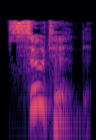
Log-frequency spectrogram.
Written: suited

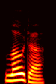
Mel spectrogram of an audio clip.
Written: Lota

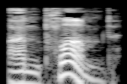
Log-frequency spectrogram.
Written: unplumbed

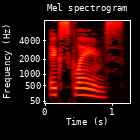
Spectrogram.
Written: exclaims

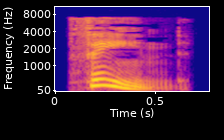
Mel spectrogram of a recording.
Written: feigned

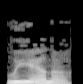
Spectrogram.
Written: leanna

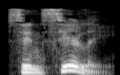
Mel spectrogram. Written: sincerely

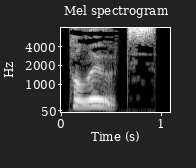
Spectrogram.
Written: pollutes

